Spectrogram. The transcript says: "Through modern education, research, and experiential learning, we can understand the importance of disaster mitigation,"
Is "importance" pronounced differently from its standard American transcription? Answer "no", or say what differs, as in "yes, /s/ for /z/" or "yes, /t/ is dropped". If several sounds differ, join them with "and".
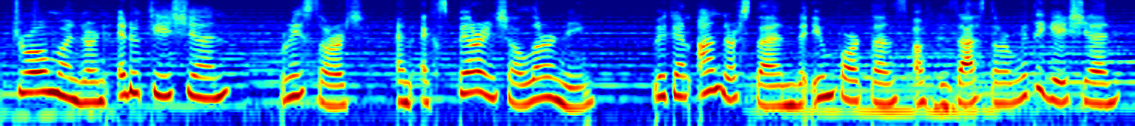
no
